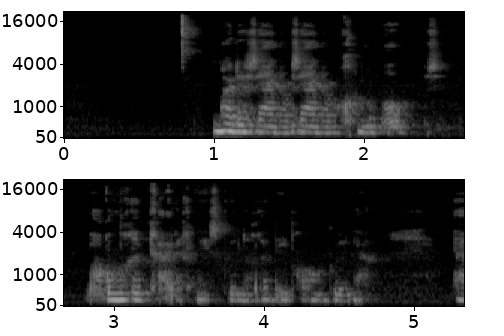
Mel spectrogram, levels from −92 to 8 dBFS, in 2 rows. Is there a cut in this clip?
yes; 3 cuts; at 0.9 s, 1.5 s, 4.2 s

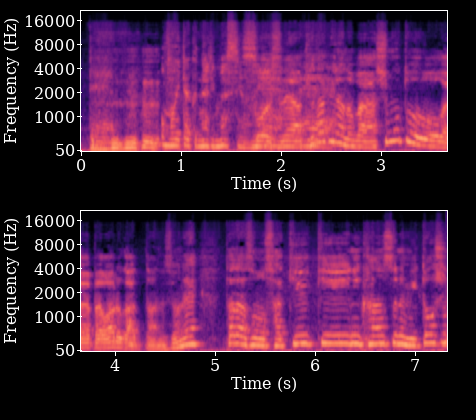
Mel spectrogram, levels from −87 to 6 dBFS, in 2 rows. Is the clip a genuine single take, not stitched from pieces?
yes; 0 cuts

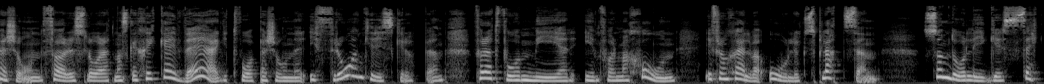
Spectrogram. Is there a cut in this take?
no; 0 cuts

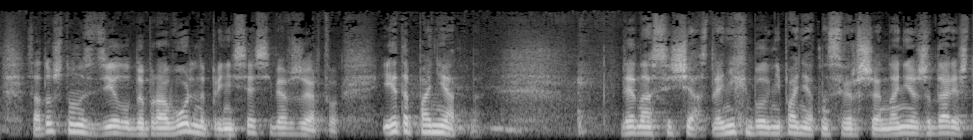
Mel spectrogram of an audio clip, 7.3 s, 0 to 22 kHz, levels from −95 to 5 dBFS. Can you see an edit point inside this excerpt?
yes; 1 cut; at 4.6 s

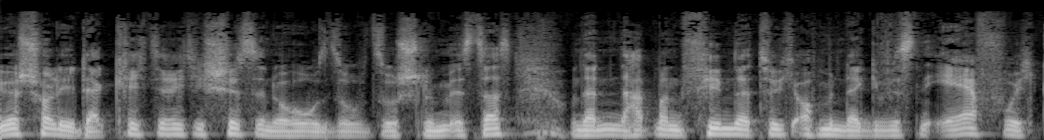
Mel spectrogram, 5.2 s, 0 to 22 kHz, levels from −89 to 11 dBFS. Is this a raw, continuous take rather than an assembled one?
no; 1 cut; at 1.6 s

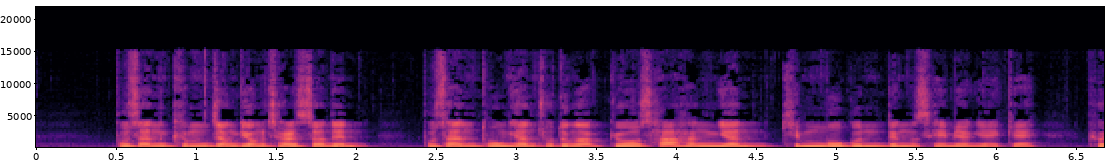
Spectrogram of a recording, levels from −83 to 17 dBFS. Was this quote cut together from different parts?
no; 0 cuts

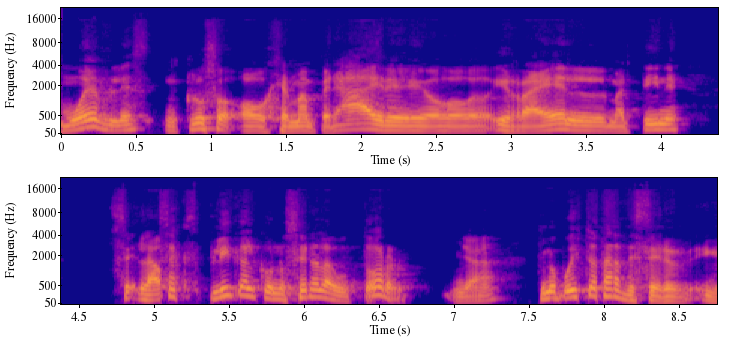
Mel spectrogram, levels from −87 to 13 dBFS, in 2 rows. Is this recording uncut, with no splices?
no; 1 cut; at 5.0 s

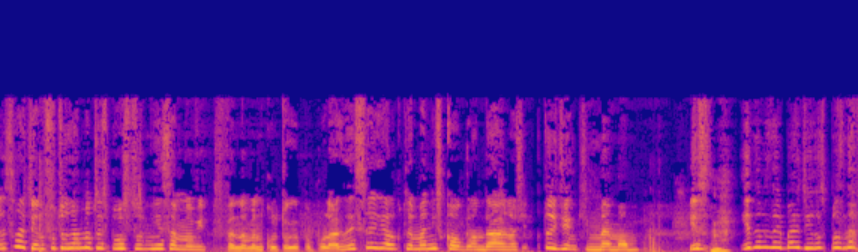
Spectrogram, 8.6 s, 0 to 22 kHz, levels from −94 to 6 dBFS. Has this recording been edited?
no; 0 cuts

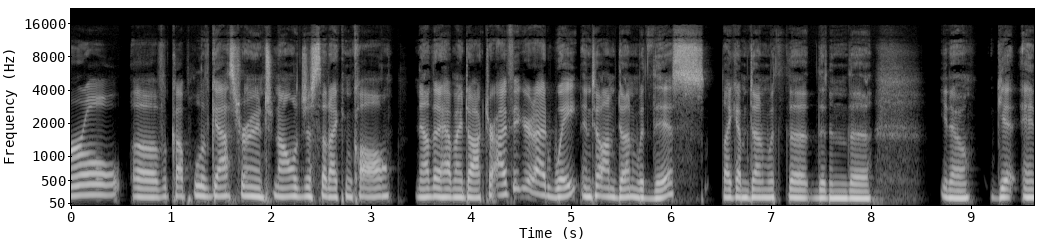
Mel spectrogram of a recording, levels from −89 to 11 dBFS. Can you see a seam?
yes; 3 cuts; at 3.4 s, 6.4 s, 7.6 s

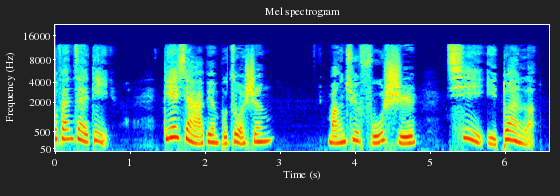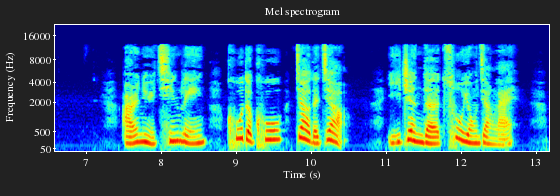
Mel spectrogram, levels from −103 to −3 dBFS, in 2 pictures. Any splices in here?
no; 0 cuts

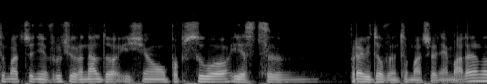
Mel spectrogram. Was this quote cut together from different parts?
no; 0 cuts

